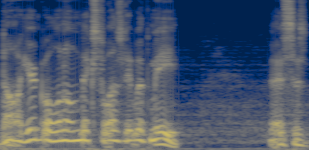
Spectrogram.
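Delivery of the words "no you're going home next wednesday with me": much higher, put-on insistent voice; insisting gunner. Gunner insists the soldier goes home Wednesday, high insistent voice. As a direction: do the gunner, pitched up and adamant.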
